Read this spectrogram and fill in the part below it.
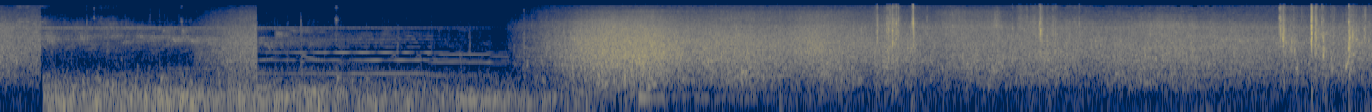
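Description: Water splashes softly as a swimmer paddles.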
